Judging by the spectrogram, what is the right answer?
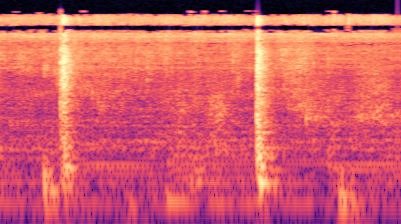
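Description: Hand-held shower head spraying water onto a bathtub to rinse it. There is a steady hiss of spray, with two sharp knocks, the second one louder.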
